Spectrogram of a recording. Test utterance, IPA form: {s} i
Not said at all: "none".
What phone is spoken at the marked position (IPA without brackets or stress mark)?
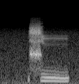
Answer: ɕ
